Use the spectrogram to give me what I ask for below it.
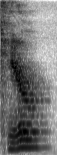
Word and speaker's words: KAER: safe, but this company, I believe it's pronounced KAER World. It's K-A-E-R, so KAER World.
